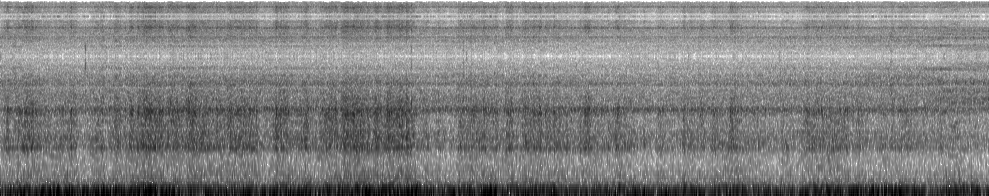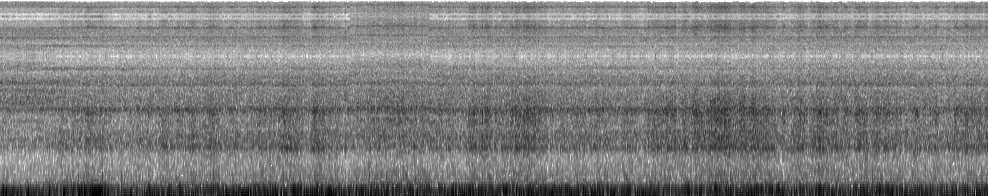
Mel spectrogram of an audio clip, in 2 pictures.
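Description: Wind buffeting the microphone of a GoPro helmet camera on a moving road bike: a steady rumbling rush that swells in gusts during the first half and settles a little after that.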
